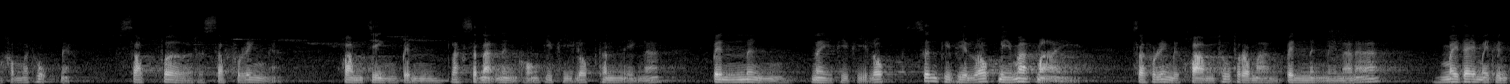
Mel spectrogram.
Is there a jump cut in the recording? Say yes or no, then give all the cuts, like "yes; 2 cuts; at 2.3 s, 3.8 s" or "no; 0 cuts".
yes; 1 cut; at 13.5 s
